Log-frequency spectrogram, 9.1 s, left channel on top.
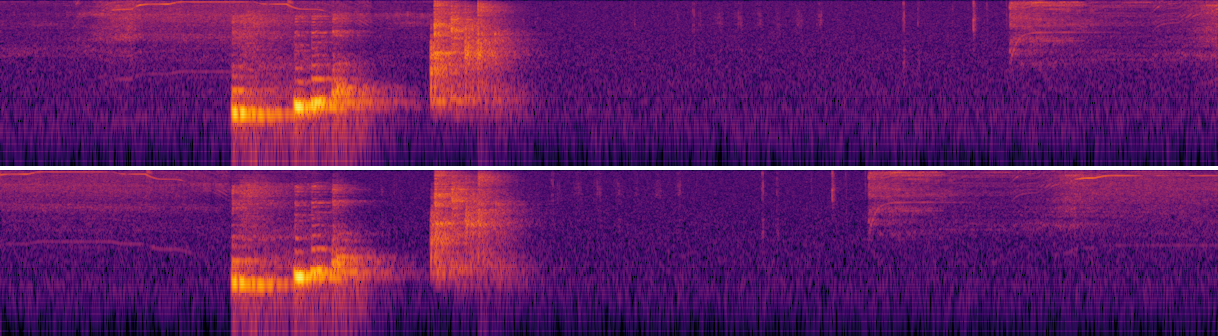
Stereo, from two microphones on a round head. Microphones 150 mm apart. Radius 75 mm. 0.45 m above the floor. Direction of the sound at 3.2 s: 55° left (ahead or behind).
